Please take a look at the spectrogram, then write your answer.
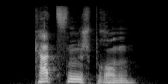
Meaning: stone's throw (short distance)
- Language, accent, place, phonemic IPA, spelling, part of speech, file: German, Germany, Berlin, /ˈkat͡sn̩ˌʃpʁʊŋ/, Katzensprung, noun, De-Katzensprung.ogg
